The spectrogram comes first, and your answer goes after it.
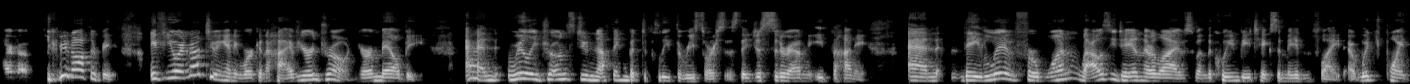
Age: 30-49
